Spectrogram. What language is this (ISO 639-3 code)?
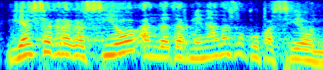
cat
